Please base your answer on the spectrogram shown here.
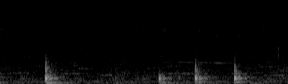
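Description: Chalk or marker strokes on a classroom board during a physics lecture: four crisp, separate taps and scrapes, near and fairly quiet, with short pauses between them and no voices.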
